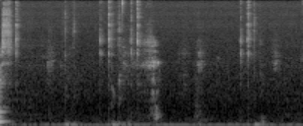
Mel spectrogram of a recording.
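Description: Light, scattered computer keyboard keystrokes and mouse clicks.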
